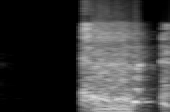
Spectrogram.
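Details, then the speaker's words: Girl reports mucus at first but none now, and difficulty breathing without coughing, saying she got sick; single harsh, dry cough burst after silence, then a brief second sound; dry cough. "I did have mucus at first, but now there's no mucus. Now it's just really hard for me to breathe [cough] >> without coughing."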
